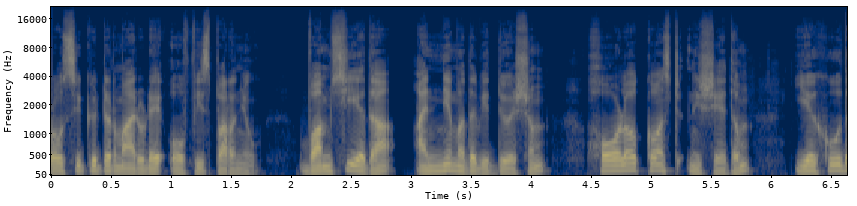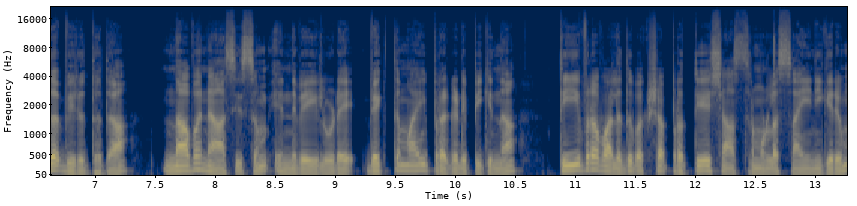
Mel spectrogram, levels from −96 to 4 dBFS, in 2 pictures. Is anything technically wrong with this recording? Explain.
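No, nothing technically wrong turns up anywhere in this speech recording.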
